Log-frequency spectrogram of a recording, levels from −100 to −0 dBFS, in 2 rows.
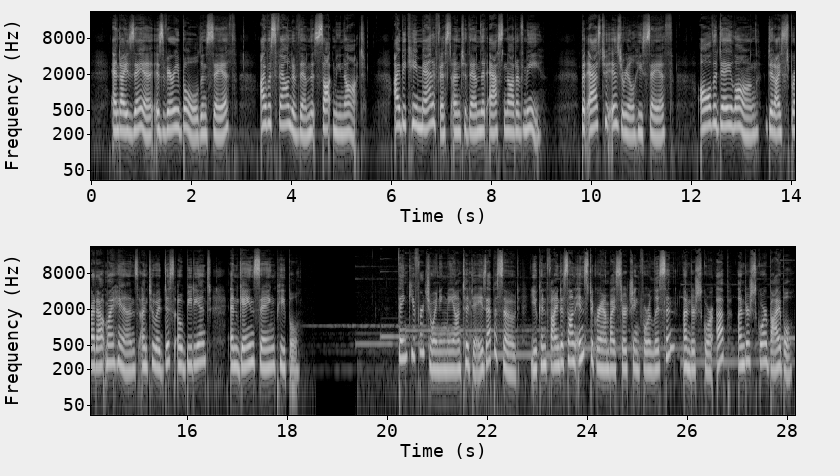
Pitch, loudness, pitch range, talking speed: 230 Hz, -28 LUFS, 205-260 Hz, 150 wpm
